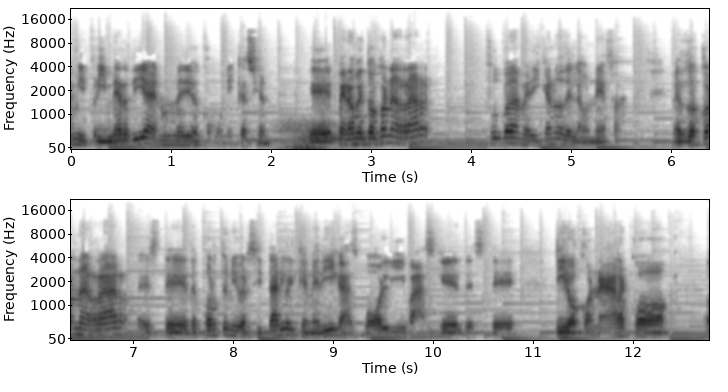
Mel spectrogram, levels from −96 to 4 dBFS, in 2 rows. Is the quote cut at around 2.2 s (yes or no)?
yes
